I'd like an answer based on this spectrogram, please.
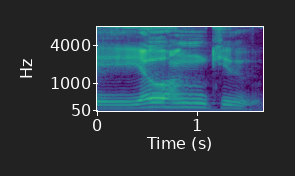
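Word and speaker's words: Younghoe Koo: And you got a Yohung Koo.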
